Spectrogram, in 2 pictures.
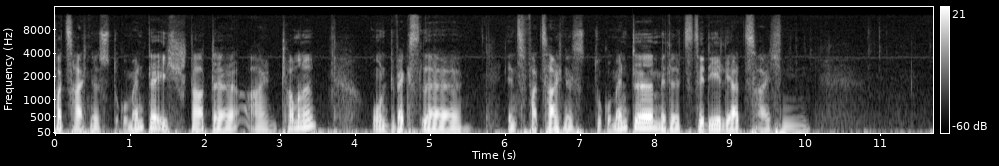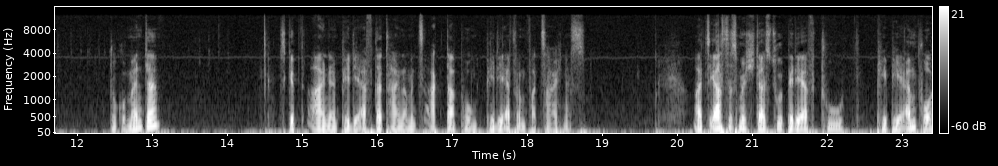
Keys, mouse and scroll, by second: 4.6-5.9 drag, 7.7-13.6 typing.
